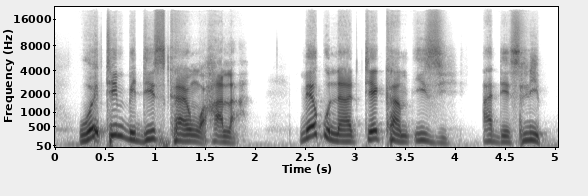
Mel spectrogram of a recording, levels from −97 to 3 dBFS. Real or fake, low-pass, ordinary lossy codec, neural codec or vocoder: fake; none; none; autoencoder, 48 kHz, 32 numbers a frame, DAC-VAE, trained on Japanese speech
